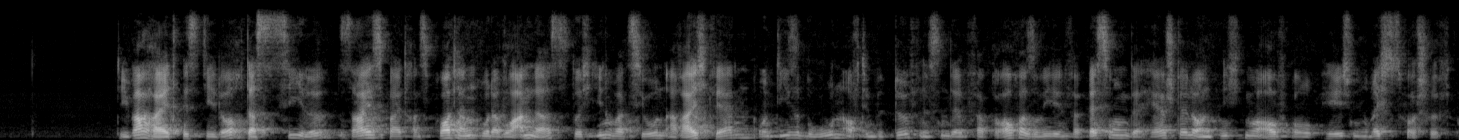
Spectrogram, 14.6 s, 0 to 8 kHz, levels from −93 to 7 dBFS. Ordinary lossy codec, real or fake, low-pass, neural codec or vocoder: none; fake; 7.2 kHz; codec, 16 kHz, 4 kbps, FreqCodec, larger model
